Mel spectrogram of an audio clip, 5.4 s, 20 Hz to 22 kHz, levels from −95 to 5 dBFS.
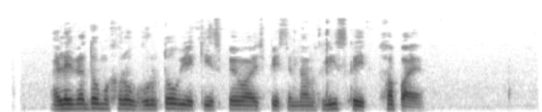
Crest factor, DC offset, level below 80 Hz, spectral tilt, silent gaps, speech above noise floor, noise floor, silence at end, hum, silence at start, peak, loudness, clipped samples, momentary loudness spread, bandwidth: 20 dB; under 0.1%; -68 dBFS; -7 dB/octave; none; 46 dB; -71 dBFS; 1.2 s; none; 0.55 s; -6 dBFS; -25 LUFS; under 0.1%; 10 LU; 11.5 kHz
